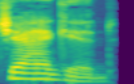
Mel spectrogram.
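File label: "jagged", American English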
